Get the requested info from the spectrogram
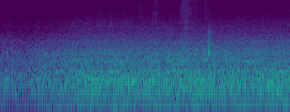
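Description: A steady low rumbling noise that swells about a second in and holds, with a couple of faint clicks near the end.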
